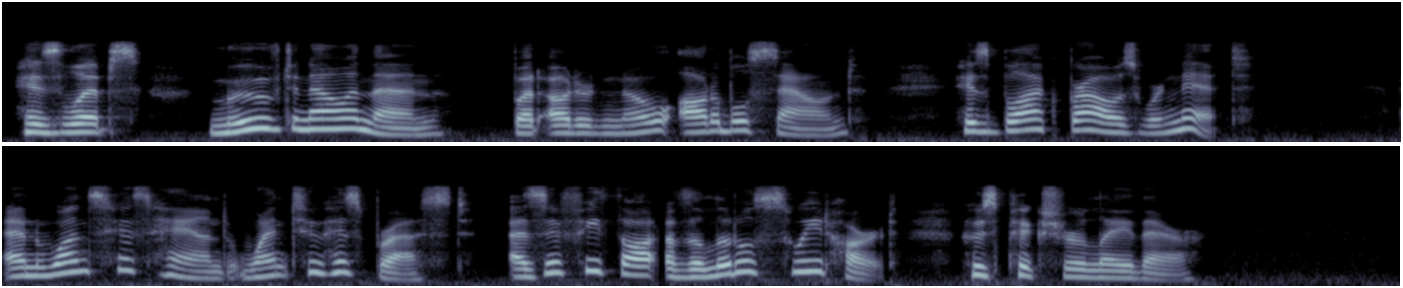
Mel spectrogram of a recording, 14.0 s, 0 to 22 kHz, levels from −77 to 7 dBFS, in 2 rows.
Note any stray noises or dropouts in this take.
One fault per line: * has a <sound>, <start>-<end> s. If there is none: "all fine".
all fine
